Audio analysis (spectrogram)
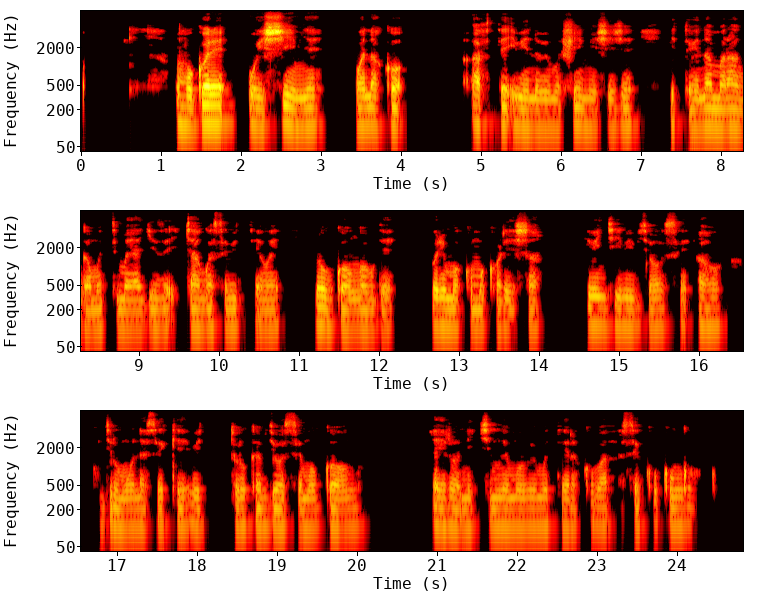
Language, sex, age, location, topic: Kinyarwanda, male, 18-24, Huye, health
